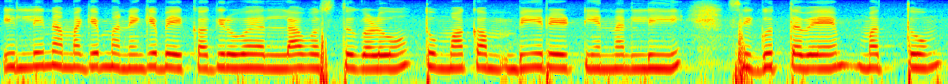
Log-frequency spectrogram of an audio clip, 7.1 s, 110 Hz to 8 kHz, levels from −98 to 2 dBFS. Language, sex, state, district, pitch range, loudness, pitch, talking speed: Kannada, female, Karnataka, Bidar, 245-260 Hz, -12 LUFS, 255 Hz, 100 wpm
